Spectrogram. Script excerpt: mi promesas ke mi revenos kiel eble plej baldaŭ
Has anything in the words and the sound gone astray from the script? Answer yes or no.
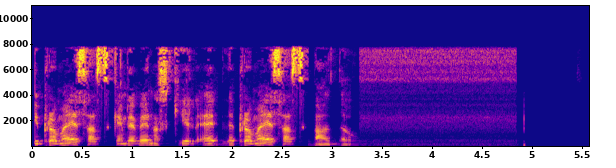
yes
